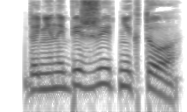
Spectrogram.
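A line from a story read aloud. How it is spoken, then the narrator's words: Very sleepy fat man. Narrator (Russian): совсем уж сонно заявил толстяк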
